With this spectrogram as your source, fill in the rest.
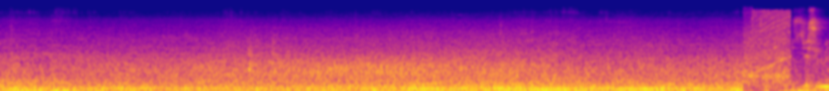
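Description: City traffic hums steadily far below.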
